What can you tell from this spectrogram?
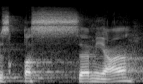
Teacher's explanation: merging dal into sin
